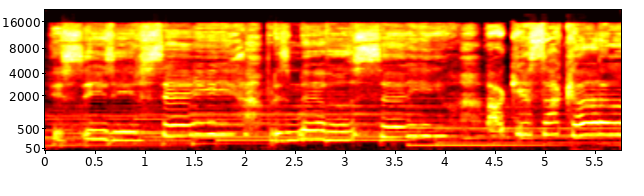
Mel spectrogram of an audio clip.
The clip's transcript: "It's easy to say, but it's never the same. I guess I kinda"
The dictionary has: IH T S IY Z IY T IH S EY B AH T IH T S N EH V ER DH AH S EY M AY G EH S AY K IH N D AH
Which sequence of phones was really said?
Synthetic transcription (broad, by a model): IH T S IY Z IY T IH S EY B AH T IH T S N EH V ER S EY AY G EH S AY K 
